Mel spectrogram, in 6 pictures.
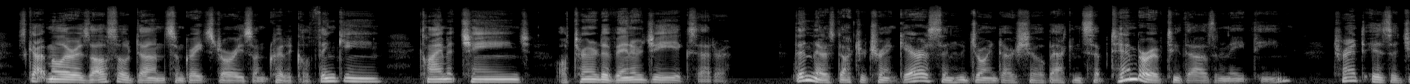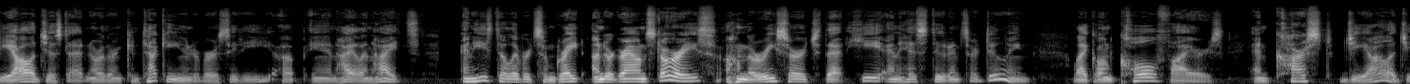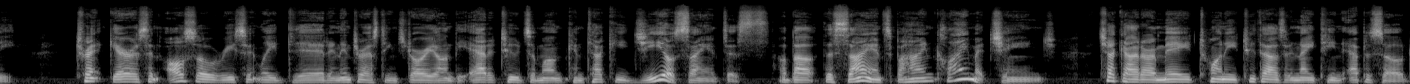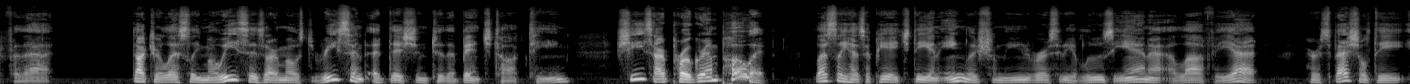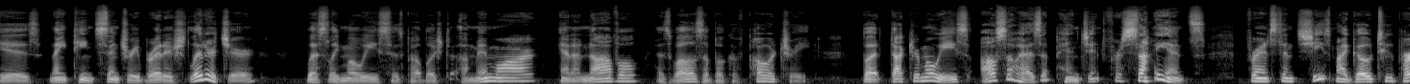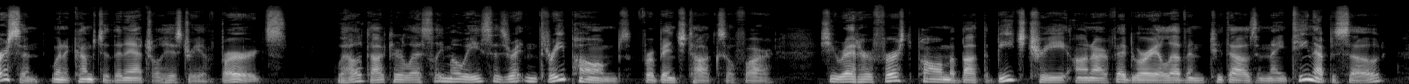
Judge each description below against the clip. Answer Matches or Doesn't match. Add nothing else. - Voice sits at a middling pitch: Doesn't match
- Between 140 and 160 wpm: Matches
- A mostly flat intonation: Doesn't match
